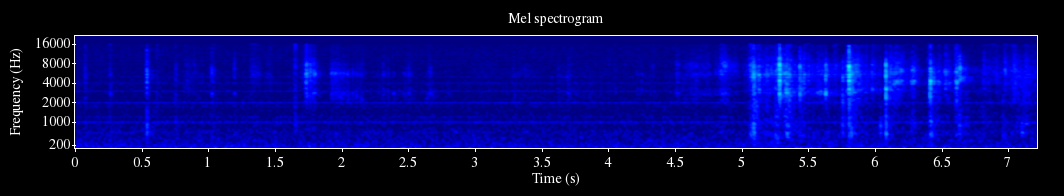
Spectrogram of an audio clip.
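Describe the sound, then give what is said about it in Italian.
A paper pizza receipt being handled and crinkled, at first only faint scattered ticks, then a short burst of sharper, louder crinkling toward the end. “Questo è lo scontrino di prima. È lo scontrino della pizza.”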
